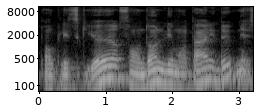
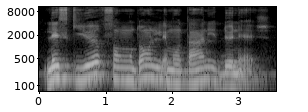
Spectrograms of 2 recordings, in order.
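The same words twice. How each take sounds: First: Said in the usual way. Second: Slow, higher and louder, read out to the class; reading aloud. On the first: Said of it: "teacher repeats sentence in own voice". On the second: Shown as a demonstration. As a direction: read the example sentence out clearly and slowly. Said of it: "teacher reads the exercise sentence". (lecture lente et appuyée à voix haute)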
